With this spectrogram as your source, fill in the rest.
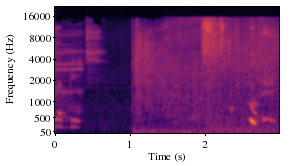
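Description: An explosion booms and roars.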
